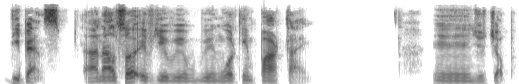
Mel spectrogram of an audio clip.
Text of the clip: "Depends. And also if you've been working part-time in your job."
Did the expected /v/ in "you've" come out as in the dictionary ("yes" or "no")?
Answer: no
